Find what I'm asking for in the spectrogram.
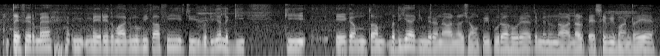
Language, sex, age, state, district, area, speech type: Punjabi, male, 18-30, Punjab, Hoshiarpur, rural, spontaneous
